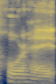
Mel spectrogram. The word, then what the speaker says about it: Jorge: Some people call him George, other people call him Jorge. Anyway. – Actually, the correct pronunciation is Jorge, and if you don't get it right, you're canceled.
